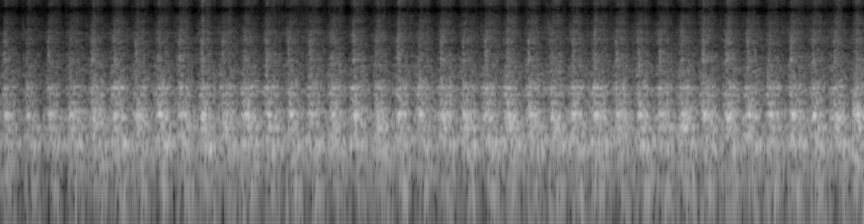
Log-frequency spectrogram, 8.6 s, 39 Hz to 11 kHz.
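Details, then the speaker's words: Ford 8N tractor after oil change, cranked with key off in neutral to prime oil; pressure starting to build, about 5 PSI wanted before starting: even starter cranking at two-plus beats per second, no firing; normal cranking. "Make sure your key is off too, and it's in neutral. Starting to build a little bit."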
